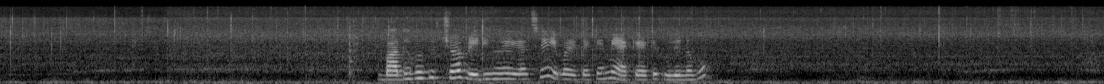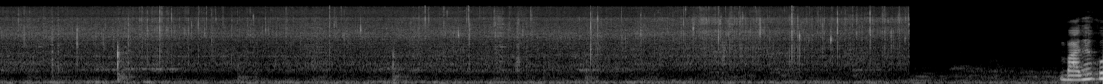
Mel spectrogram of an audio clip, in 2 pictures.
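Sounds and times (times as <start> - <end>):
fritters sizzling in oil: 0.0 - 20.2
spatula scraping and tapping pan: 11.5 - 12.5, 16.0 - 17.0.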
